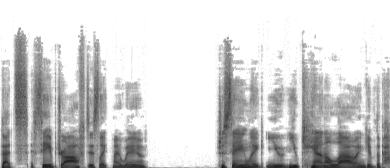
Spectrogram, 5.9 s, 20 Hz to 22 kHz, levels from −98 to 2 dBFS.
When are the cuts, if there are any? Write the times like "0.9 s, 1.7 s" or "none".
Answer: 3.9 s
